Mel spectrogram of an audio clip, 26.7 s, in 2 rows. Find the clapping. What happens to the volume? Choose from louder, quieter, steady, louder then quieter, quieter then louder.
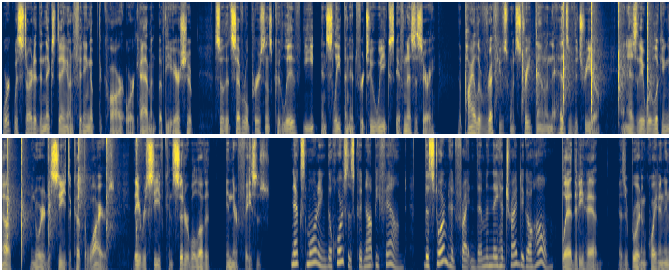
louder then quieter.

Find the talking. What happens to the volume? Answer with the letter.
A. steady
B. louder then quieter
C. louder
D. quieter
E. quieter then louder
A.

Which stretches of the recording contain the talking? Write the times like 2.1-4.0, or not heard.
0.0-26.6.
